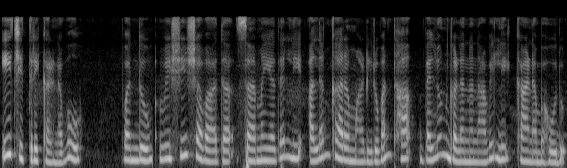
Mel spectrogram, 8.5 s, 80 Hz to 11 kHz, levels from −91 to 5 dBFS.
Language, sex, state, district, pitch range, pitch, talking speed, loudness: Kannada, female, Karnataka, Mysore, 215-270 Hz, 240 Hz, 80 wpm, -26 LUFS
